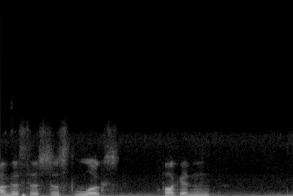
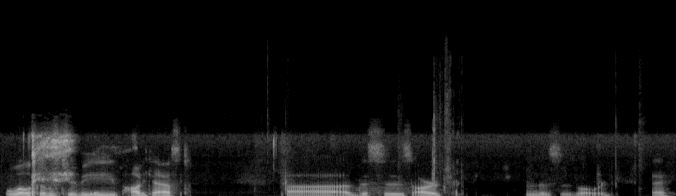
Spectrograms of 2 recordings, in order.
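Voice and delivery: mock ASMR voice; 5 semitones lower, 4 dB quieter than usual. Friend parodying an ASMR podcast welcome, low mock ASMR voice. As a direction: parody a hushed ASMR host. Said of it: "Welcome to A S M R".

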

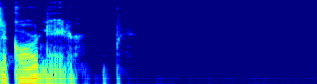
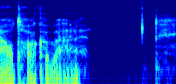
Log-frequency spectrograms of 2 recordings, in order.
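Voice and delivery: whispered; 5 semitones lower, 11 dB quieter than usual. Real, not acted. Aside about the super chat policy.

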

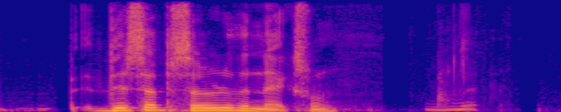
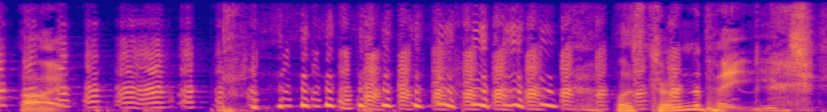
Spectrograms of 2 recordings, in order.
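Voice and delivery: laughing. Real, not acted. Still cracking up at accent.

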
